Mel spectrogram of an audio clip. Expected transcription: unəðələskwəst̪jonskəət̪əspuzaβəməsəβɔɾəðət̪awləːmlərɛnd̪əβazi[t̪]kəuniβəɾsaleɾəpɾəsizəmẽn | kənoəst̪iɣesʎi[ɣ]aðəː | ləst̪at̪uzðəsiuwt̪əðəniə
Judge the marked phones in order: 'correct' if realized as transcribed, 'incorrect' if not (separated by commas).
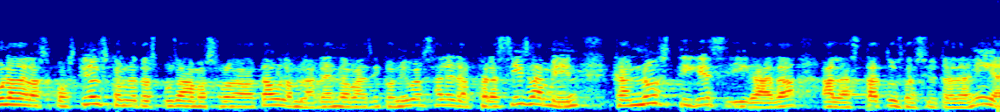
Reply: incorrect, correct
